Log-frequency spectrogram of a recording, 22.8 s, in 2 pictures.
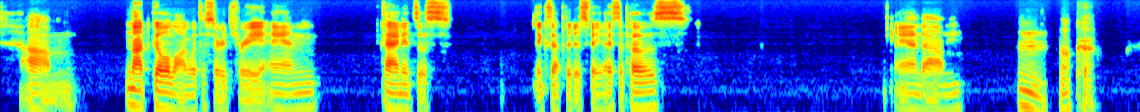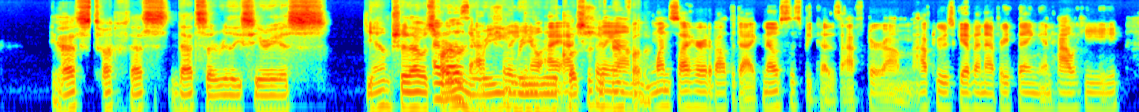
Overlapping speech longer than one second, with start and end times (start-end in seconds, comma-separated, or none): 15.7-17.9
